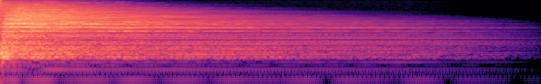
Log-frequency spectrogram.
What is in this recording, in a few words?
clash, Cymbals Electro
